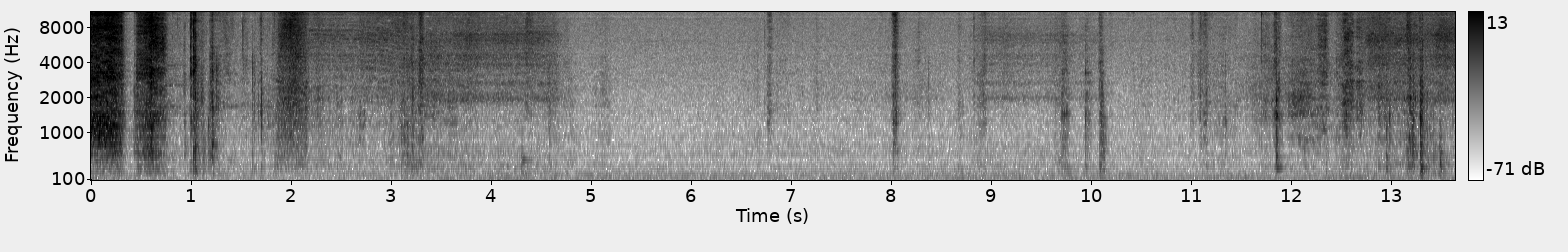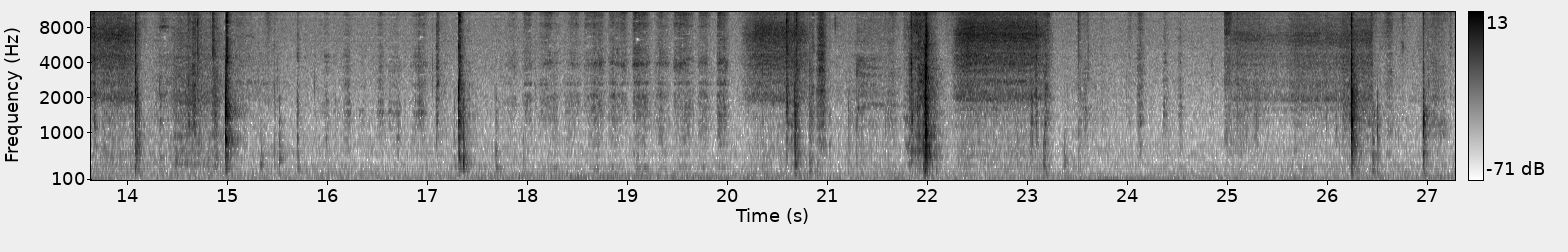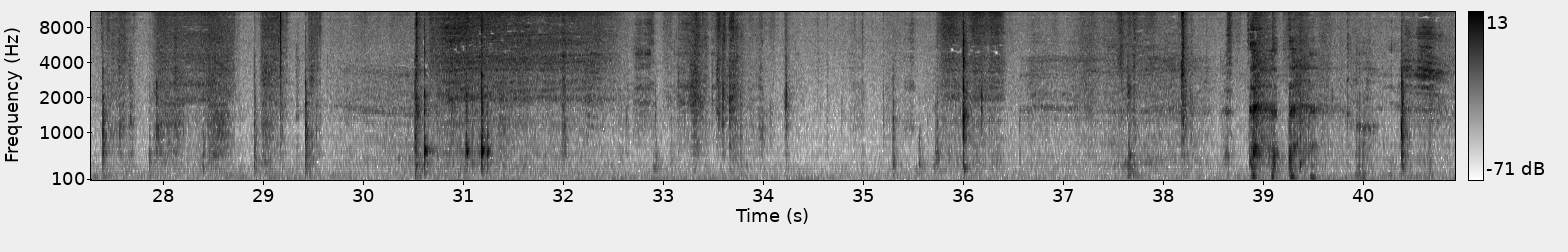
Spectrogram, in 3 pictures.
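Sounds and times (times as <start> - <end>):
wood scraping on abrasive sheet: 0.0 - 0.9, 1.7 - 4.6, 27.4 - 29.6.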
